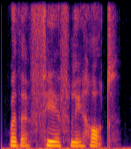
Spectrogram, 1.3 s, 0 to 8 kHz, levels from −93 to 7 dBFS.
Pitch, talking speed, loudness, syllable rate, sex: 200 Hz, 135 wpm, -17 LUFS, 5.6 syllables/s, female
